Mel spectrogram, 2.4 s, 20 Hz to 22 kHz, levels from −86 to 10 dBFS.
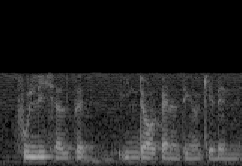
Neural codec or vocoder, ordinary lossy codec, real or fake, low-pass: none; none; real; 3.6 kHz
